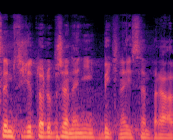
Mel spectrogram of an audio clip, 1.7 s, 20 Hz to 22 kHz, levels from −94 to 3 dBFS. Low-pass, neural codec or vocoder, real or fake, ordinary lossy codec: 14.4 kHz; vocoder, 44.1 kHz, 128 mel bands every 512 samples, BigVGAN v2; fake; AAC, 48 kbps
